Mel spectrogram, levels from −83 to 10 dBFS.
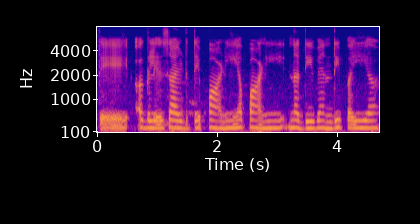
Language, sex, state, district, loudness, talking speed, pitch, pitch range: Punjabi, female, Punjab, Kapurthala, -16 LUFS, 125 wpm, 200 Hz, 190-210 Hz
